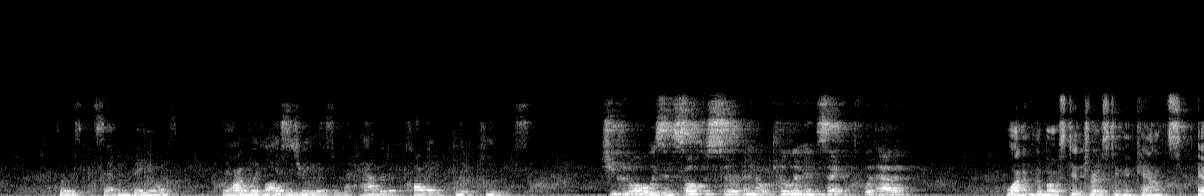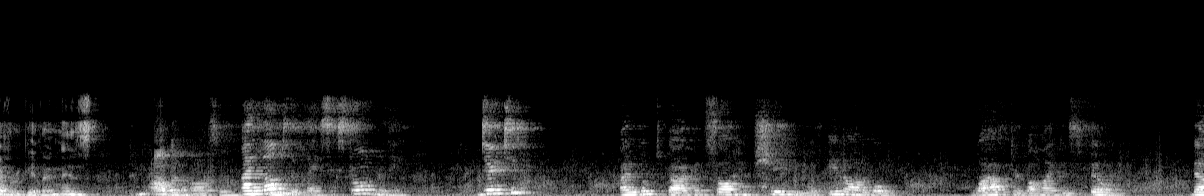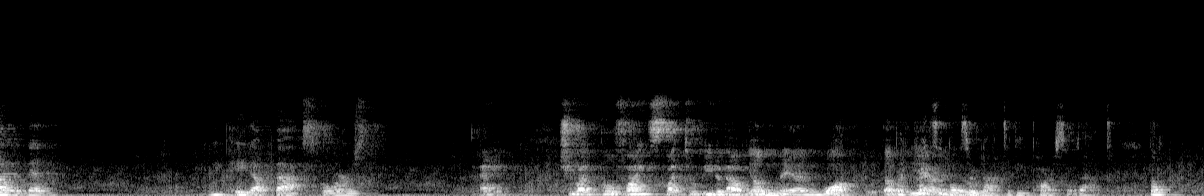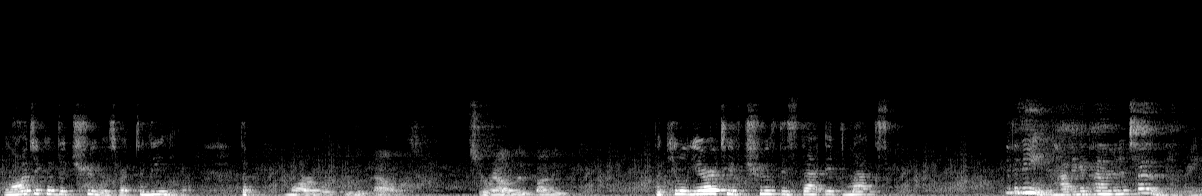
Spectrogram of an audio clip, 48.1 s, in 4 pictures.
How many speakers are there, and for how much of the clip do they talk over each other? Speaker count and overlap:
seven, about 6%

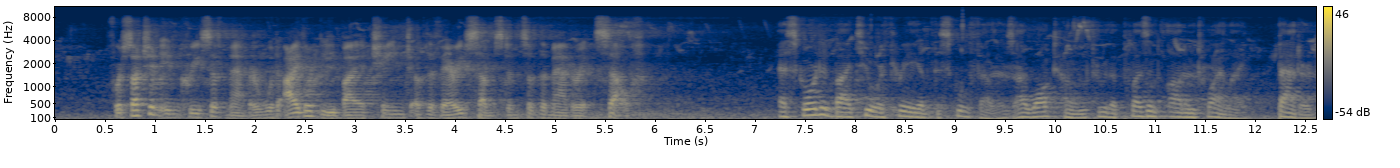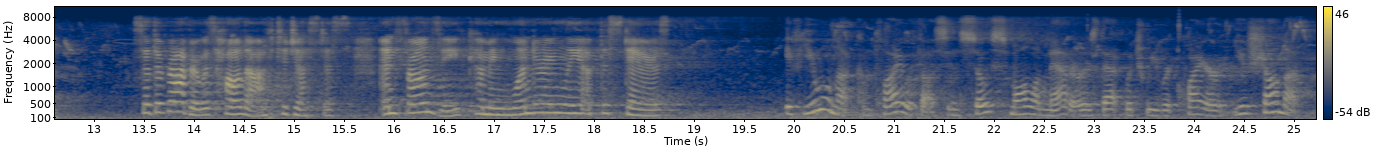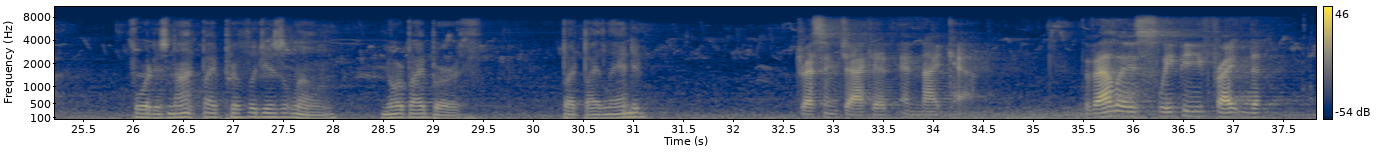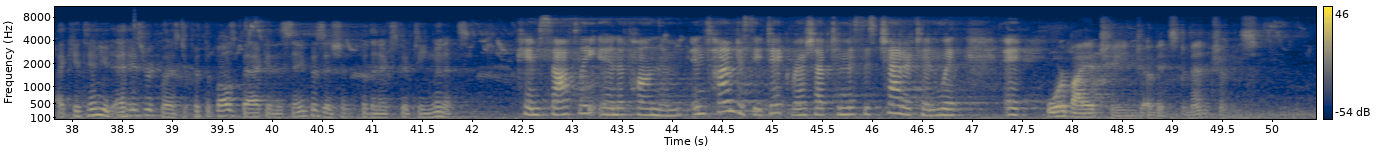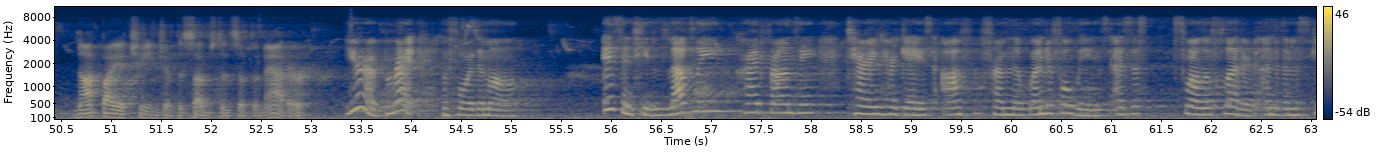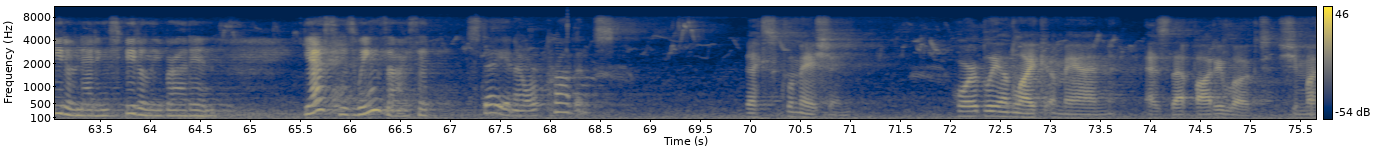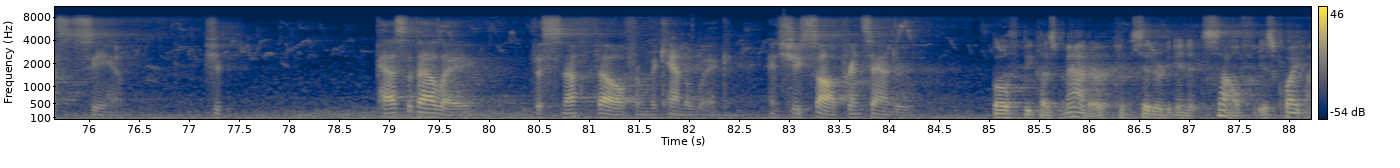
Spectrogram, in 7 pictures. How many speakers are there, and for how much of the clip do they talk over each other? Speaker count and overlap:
seven, no overlap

